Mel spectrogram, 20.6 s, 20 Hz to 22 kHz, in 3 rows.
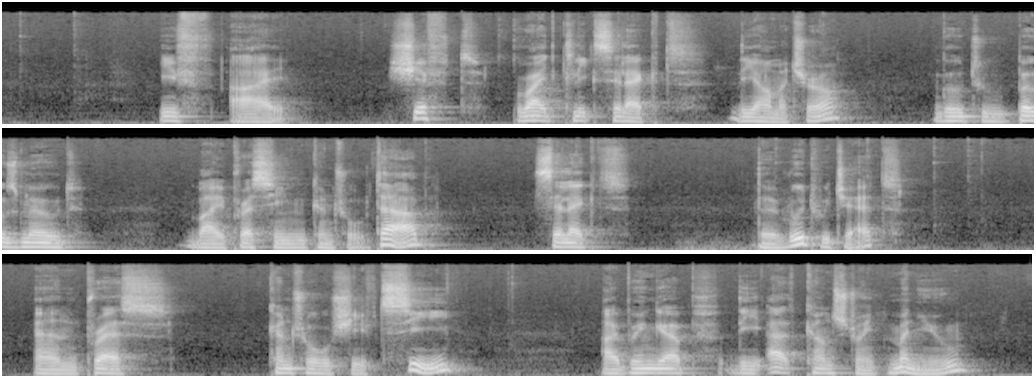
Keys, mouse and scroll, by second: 0.2 middle click, 0.7 scroll up 4, 3.5 shift+right click, 4.1 middle click, 9.4 ctrl+Tab, 10.7 right click, 12.1 middle click, 13.1 shift+middle click, 16.7 ctrl+shift+c.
